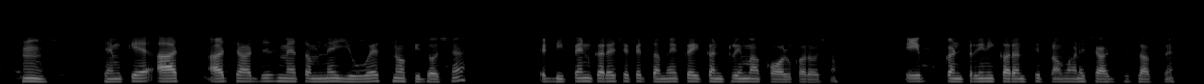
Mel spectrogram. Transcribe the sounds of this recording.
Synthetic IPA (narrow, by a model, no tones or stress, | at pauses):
ɦə | d͡ʒɛmkeʔa | a̰t͡ʃaɾd͡ʒɪzmɛ̃t̪əmnejuesnokid̪ʱot͡ʃʰe | eɖipẽɳɖkəɾet͡ʃʰeket̪əmekəikəɳʈɾimãkɔlkəɾot͡ʃʰo | ekəɳʈɾinikəɾənsipɾəmaɽ̃et͡ʃaɾd͡ʒɪzlaɡʃḛ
